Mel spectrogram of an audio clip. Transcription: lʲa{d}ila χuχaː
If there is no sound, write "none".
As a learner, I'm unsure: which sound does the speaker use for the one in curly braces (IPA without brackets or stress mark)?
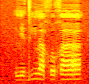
d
